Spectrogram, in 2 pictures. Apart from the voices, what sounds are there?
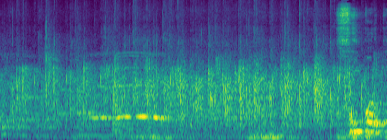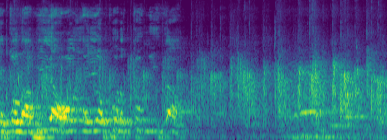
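audience applause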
